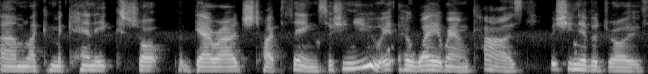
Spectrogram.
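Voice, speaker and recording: A woman talks in an Australian accent at a fairly slow pace. Her fairly low voice has ordinary pitch variation on a very clean recording with a silent background. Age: 60s. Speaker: author and women's circle leader. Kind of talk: interview chat.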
